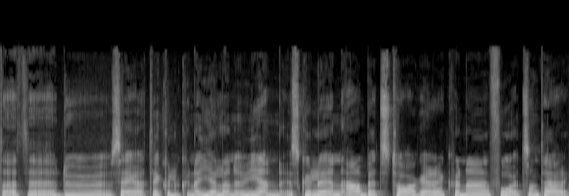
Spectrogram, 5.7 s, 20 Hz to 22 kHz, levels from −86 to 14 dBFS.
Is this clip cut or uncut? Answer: cut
